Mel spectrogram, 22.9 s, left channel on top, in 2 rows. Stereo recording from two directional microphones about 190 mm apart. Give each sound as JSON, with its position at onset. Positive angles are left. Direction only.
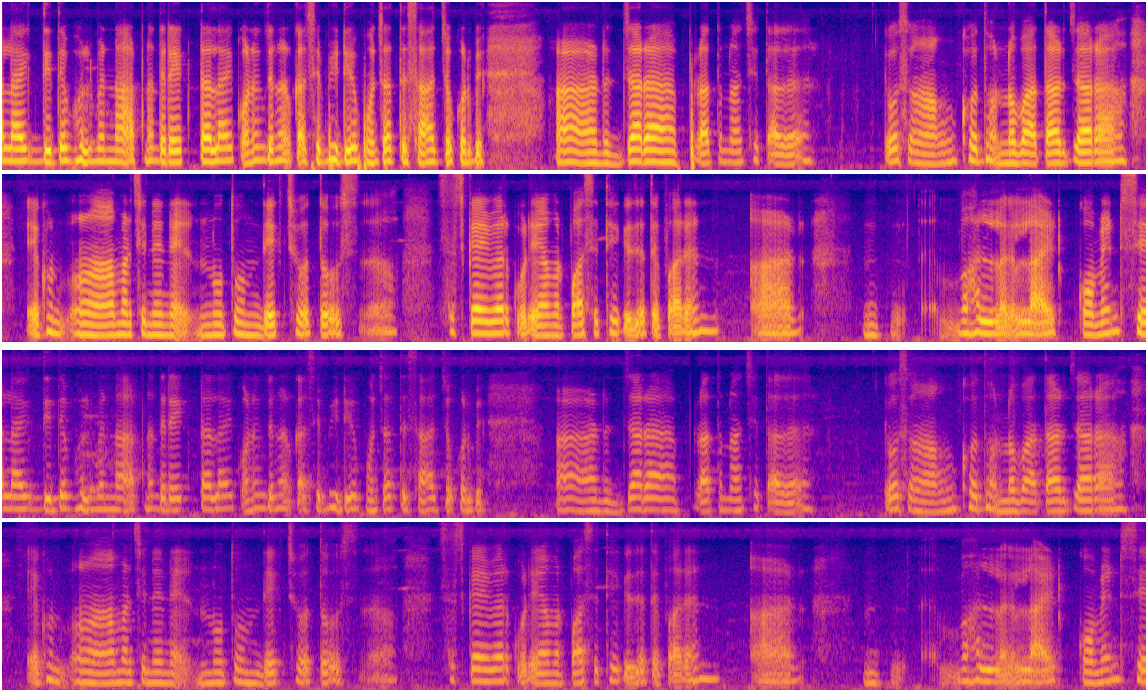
{"t": 0.0, "sound": "a woman's voice", "side_deg": 70}
{"t": 20.7, "sound": "speech", "side_deg": 50}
